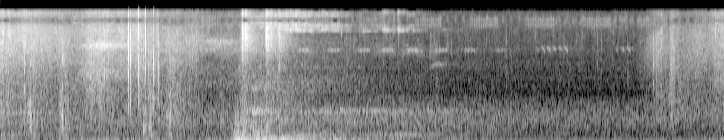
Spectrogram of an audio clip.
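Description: Leaves rustle as someone pushes through dense bushes.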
